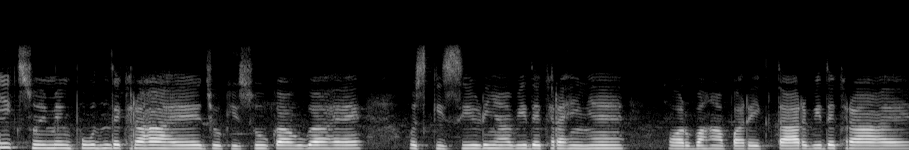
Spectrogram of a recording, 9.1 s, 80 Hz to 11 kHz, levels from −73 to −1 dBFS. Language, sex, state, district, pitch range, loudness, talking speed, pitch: Hindi, female, Uttar Pradesh, Muzaffarnagar, 225-240 Hz, -16 LUFS, 165 wpm, 235 Hz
